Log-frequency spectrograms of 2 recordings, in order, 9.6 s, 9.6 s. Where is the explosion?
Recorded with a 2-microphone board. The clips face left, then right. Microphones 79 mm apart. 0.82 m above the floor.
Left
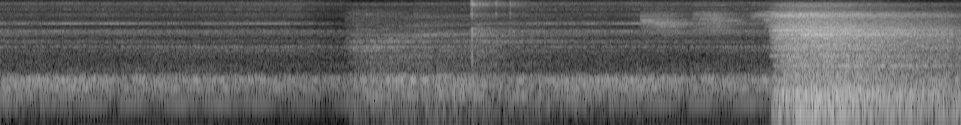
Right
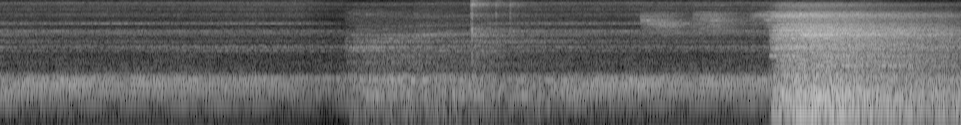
40° right (ahead or behind), 1.7 m.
